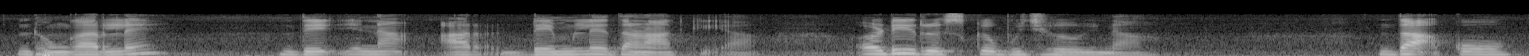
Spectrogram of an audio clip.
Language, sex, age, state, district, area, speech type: Santali, female, 30-45, Jharkhand, Seraikela Kharsawan, rural, spontaneous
